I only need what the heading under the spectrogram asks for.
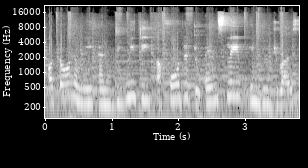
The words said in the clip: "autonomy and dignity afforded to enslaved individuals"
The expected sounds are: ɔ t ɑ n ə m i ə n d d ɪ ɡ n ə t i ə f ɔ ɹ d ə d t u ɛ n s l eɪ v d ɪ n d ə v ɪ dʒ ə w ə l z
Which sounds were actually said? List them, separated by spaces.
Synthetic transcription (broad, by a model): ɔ t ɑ n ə m i ə n d d ɪ ɡ n ə t i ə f ɔ ɹ d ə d t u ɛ n s l eɪ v ɪ n d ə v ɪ dʒ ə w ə l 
